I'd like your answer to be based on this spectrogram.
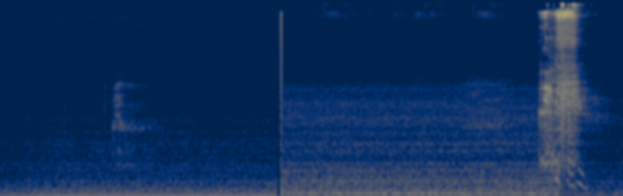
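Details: A single loud sneeze near the end over steady low rumbling background noise, while sick with a cold; the person says they induce many sneezes while sick and tries to hold them back.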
